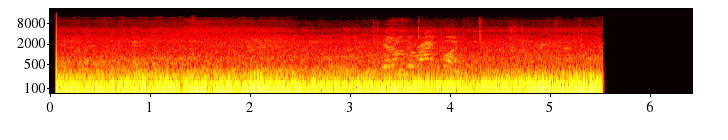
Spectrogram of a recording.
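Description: A vehicle engine idling with a low, steady rumble. A person's voice is heard briefly a little past halfway, and all sound cuts off abruptly near the end.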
